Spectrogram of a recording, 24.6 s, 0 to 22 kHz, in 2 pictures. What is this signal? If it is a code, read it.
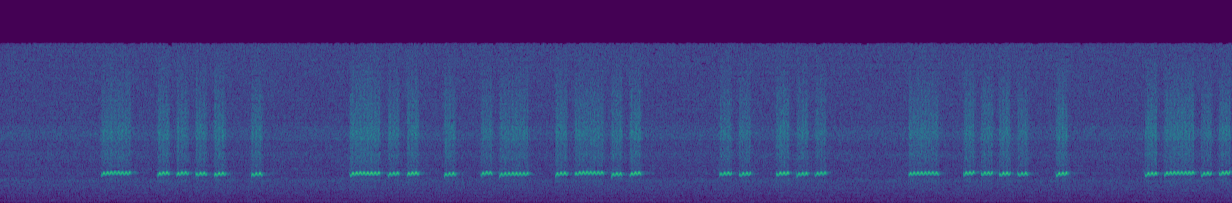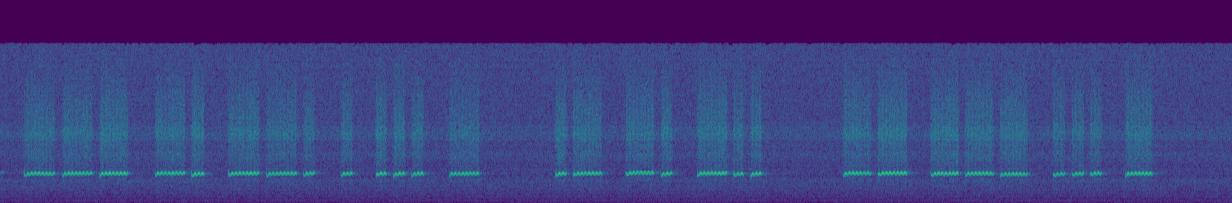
Morse code, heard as a whistle, hand-sent with a straight key, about 13 wpm. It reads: THE DEAL IS THE LONGEST AND MOST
